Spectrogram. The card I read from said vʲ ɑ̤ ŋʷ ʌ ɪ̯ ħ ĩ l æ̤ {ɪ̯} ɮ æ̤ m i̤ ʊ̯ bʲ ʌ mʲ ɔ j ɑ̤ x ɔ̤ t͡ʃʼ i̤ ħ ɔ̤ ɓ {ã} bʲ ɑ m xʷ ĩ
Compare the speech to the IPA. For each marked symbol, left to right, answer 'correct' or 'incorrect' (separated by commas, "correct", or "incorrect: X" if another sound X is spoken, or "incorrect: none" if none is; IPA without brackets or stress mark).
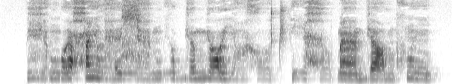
correct, incorrect: æ̃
